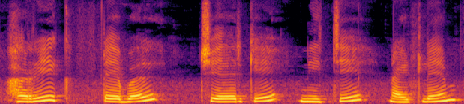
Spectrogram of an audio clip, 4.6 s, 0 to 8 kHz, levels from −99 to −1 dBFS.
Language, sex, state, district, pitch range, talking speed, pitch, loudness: Hindi, female, Maharashtra, Mumbai Suburban, 215-315 Hz, 115 wpm, 235 Hz, -13 LUFS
